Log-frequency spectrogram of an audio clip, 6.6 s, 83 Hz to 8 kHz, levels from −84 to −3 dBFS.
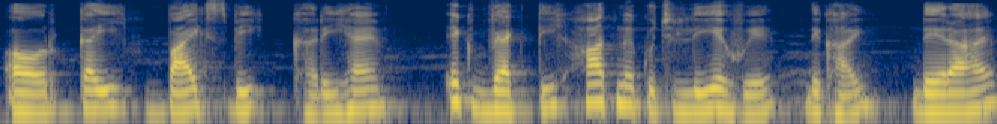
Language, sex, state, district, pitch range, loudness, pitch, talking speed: Hindi, male, Bihar, Patna, 135-150 Hz, -20 LUFS, 140 Hz, 155 wpm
